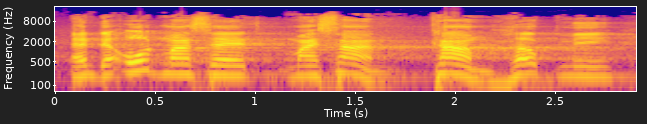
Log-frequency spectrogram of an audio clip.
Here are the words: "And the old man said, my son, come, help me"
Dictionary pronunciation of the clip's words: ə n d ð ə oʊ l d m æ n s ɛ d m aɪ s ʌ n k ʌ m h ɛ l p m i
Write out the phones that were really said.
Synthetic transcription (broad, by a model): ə n d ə oʊ l d m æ n s ɛ d m aɪ s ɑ n k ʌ m h ɛ l p m i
